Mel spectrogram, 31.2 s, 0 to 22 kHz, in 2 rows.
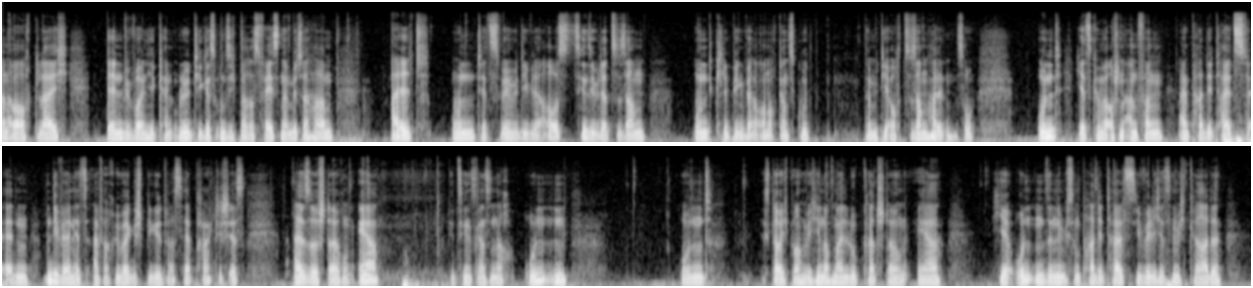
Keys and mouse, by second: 3.1 shift+middle click, 4.1 2, 5.2 alt+click, 6.9-8.6 drag, 9.6 click, 10.7 click, 11.9 middle click, 13.0 middle click, 13.8 click, 16.6 middle click, 17.9 middle click, 19.9 ctrl+r, 23.4 click, 23.9 middle click, 25.7 ctrl+r, 27.8 click, 28.1 middle click, 29.0 middle click, 29.4 ctrl+r.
